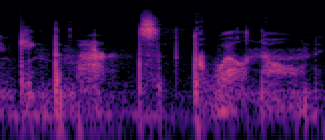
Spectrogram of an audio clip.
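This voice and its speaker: A man whispers at a fairly slow pace in a gentle tone. Noticeable background noise runs behind him. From Ireland. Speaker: ASMR reader / gaming channel host. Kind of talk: ASMR soft-spoken reading of a game guide. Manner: whispered, soft-spoken, gentle.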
